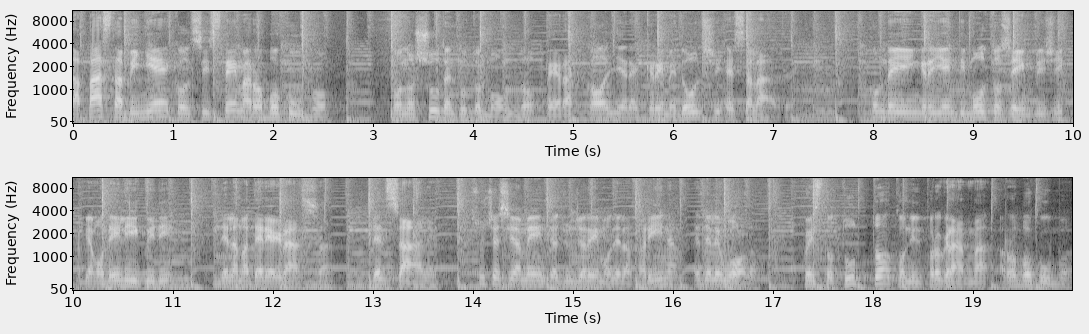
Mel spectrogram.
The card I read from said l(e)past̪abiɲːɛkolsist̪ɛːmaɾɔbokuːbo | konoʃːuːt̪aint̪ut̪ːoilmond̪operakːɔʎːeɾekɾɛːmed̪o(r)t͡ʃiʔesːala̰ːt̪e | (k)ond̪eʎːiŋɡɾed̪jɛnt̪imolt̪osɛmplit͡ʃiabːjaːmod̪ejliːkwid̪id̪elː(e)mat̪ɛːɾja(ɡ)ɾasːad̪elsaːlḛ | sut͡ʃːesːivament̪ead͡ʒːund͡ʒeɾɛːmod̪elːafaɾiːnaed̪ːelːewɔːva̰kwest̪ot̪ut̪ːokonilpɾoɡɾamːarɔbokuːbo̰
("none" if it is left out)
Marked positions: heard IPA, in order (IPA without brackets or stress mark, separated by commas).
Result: a, l, k, a, ɡ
